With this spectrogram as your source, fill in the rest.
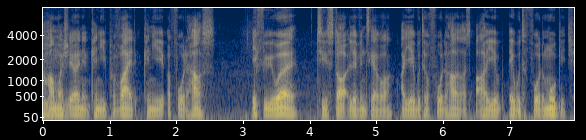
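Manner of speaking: usual speaking voice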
